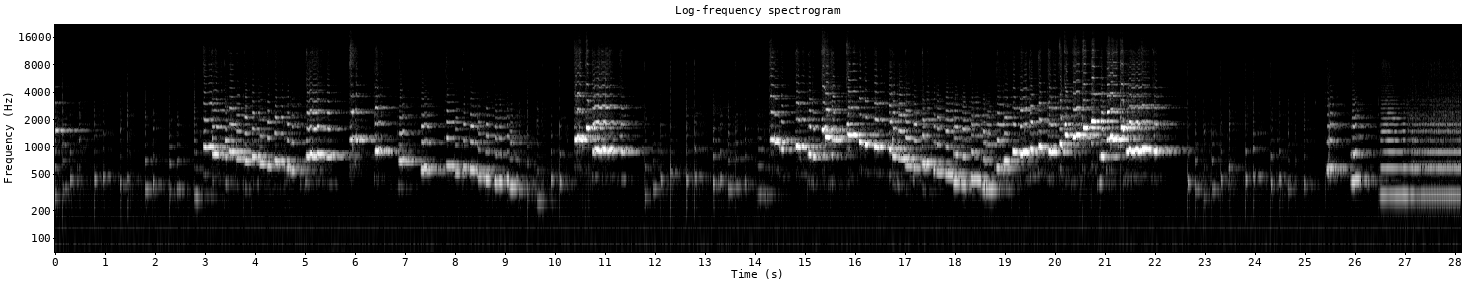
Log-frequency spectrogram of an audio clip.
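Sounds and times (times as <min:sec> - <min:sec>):
flute: 0:00.0 - 0:00.9, 0:02.5 - 0:12.2, 0:14.2 - 0:22.9, 0:25.4 - 0:28.1.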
